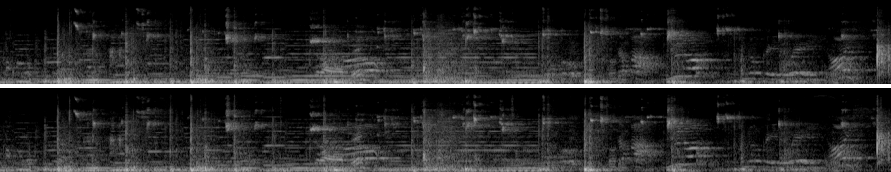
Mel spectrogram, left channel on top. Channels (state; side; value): normal; both; correlation 0.69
